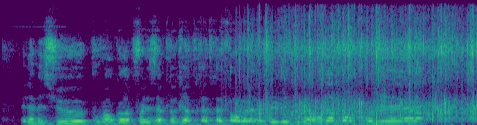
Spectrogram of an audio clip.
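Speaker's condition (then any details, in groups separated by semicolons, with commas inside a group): No condition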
